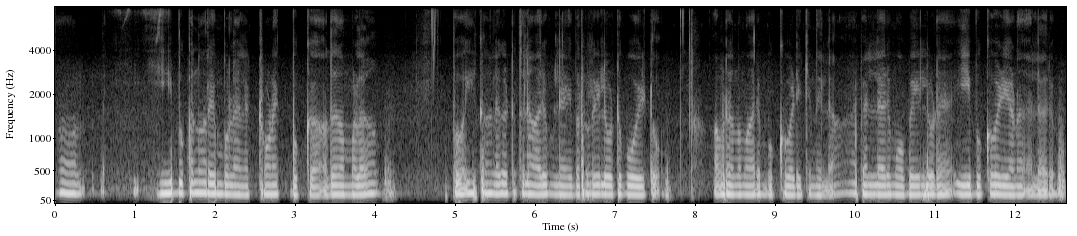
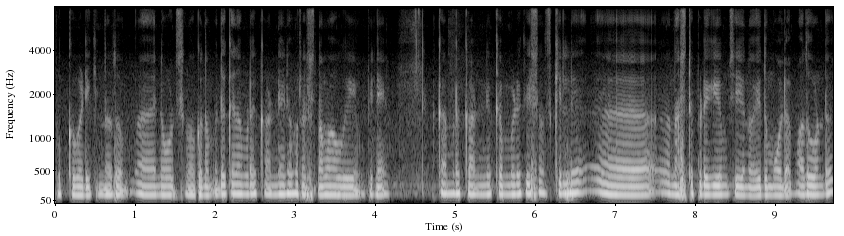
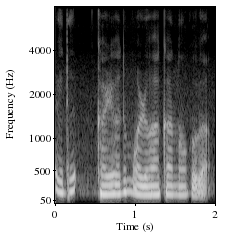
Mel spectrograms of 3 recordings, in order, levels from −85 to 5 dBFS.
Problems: low volume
